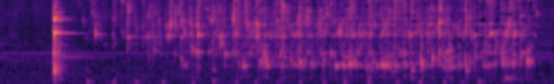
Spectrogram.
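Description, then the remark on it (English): Still water of medium TDS pours steadily into a glass, a sharp clink at the start followed by a continuous bubbling, splashing trickle with the pitch shifting as the glass fills. “Is it still or sparkling? It is still.”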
